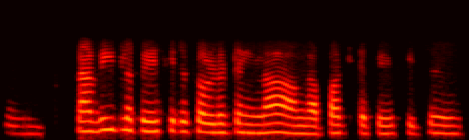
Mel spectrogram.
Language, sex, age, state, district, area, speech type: Tamil, female, 18-30, Tamil Nadu, Tirupattur, rural, conversation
